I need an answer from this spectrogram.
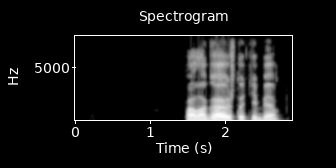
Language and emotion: Russian, neutral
